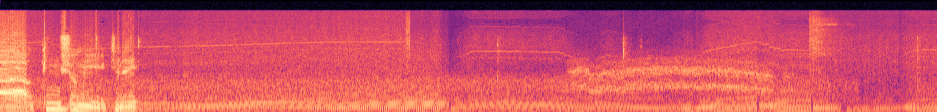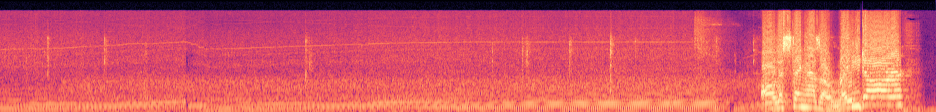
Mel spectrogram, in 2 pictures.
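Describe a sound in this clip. A truck engine revs hard and roars, shifting gears over and over.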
